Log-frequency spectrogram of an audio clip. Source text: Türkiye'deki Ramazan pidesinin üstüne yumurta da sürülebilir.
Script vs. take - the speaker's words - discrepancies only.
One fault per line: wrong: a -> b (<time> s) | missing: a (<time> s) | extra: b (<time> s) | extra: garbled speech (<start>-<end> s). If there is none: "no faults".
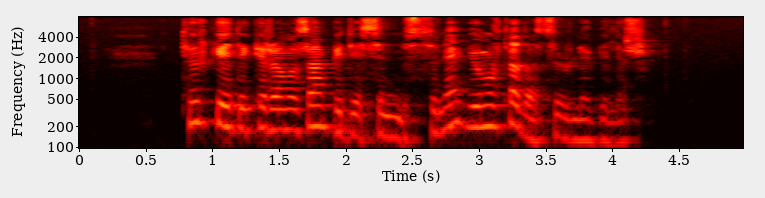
no faults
